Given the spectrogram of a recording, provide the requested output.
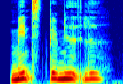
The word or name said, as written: mindstbemidlet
